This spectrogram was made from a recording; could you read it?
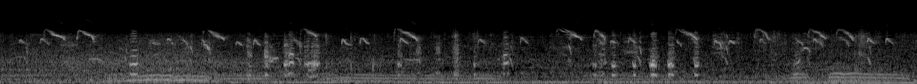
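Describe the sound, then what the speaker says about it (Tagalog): Chickens cluck steadily at a home with many farm animals, with short rising calls repeating over a low hum and a few louder squawks close by. "Maraming manok po."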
